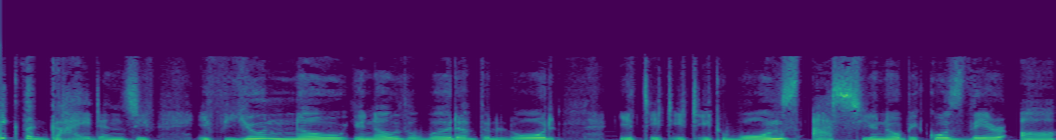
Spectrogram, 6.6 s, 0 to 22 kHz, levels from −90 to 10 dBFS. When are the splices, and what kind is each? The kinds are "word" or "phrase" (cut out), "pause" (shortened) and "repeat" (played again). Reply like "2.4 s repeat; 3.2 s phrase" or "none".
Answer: none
